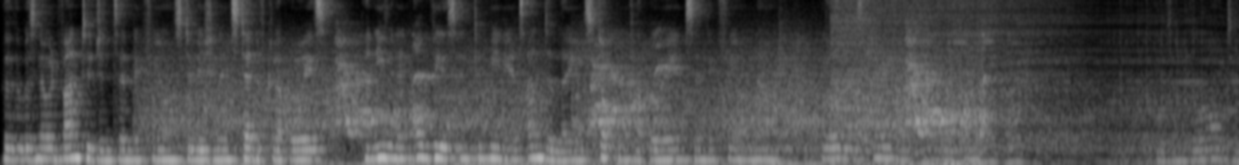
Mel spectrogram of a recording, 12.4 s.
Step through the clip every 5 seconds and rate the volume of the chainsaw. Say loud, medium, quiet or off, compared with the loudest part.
off, loud, medium.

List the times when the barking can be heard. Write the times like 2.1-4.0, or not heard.
1.3-9.9.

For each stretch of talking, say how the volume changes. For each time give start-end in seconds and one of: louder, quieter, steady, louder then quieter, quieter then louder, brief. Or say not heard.
0.0-9.9 quieter
11.6-12.3 brief.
